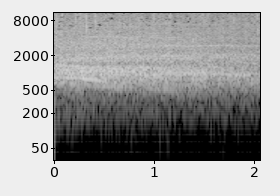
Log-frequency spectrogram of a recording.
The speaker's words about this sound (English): Oh, you're applauding that.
